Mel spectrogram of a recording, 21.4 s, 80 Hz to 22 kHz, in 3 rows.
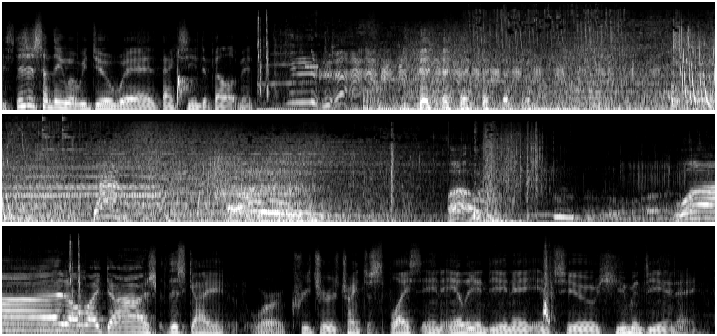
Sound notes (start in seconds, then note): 2.8 alien laughs; 2.8 laughs; 11.9 creature thuds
